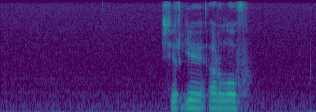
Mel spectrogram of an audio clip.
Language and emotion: Russian, neutral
